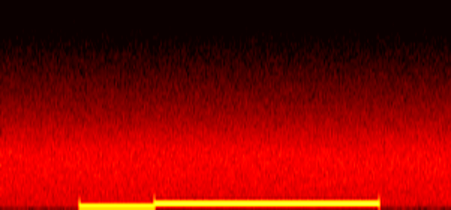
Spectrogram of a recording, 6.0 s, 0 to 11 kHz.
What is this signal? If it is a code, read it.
Two-tone page, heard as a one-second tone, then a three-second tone, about 300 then 400 Hz.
